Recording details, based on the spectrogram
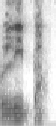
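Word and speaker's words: Lippe: una e y eh debo de pronunciarlo como lipa eh recordar que en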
